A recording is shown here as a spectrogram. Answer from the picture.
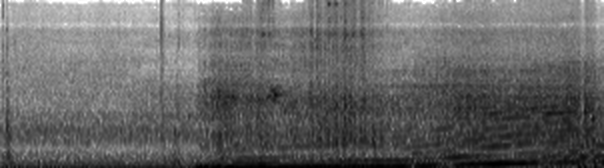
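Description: Honda car engine heard from inside the cabin: a steady low hum, then about two seconds in it gets louder and revs up as the car pulls away and accelerates, its pitch climbing in steps.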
